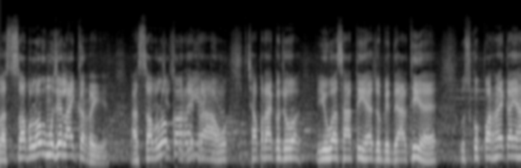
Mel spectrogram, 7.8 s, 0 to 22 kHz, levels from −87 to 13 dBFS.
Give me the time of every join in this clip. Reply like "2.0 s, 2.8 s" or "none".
2.9 s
